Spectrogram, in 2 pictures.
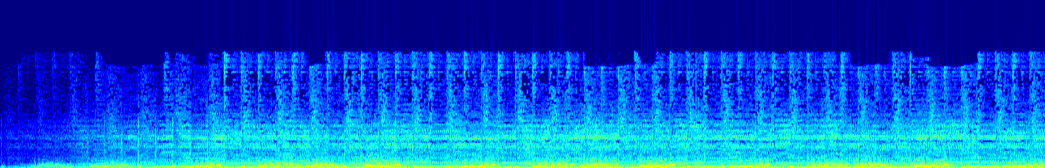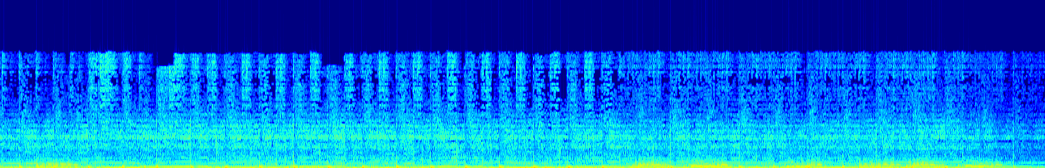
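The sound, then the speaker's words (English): Pigeons coo as the lead vocals of a Ukrainian grindcore band, with warbling coo-like calls repeating over dense, loud, distorted music that keeps going for the whole stretch. “the soothing yet diseased cooing of ratbirds”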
